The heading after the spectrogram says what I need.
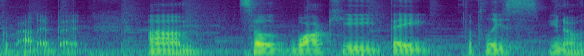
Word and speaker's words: Waukee: west toward adele and waukee is how you say the name of the city if you're not from around here w-a-u-k-e-e and here are the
